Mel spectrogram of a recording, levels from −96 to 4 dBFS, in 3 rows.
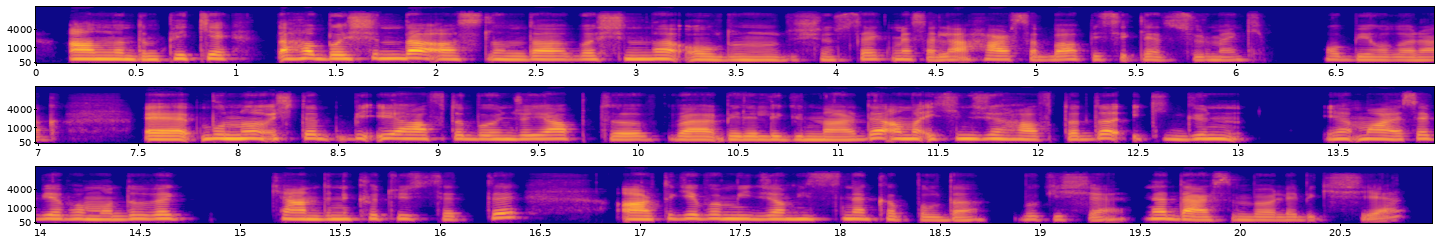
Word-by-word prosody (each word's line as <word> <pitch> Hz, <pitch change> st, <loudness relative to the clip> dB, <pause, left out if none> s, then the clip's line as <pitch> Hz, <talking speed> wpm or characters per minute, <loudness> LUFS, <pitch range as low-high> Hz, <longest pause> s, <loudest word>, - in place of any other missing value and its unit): Anladım. 195 Hz, -3 st, +6 dB
Peki, 215 Hz, 0 st, 0 dB, 0.2 s
daha 215 Hz, +1 st, +5 dB
başında 225 Hz, +3 st, +7 dB
aslında, 185 Hz, -2 st, +1 dB
başında 195 Hz, +2 st, +1 dB
olduğunu 160 Hz, -2 st, -3 dB
düşünsek 160 Hz, +4 st, -8 dB
mesela 175 Hz, -4 st, -1 dB
her 185 Hz, -1 st, +4 dB
sabah 180 Hz, +1 st, -3 dB
bisiklet 165 Hz, -2 st, -8 dB
sürmek 155 Hz, +1 st, -10 dB, 0.3 s
hobi 160 Hz, -2 st, -7 dB
olarak. 155 Hz, 0 st, -6 dB, 0.4 s
Eee, 185 Hz, -1 st, +6 dB
bunu, 220 Hz, +1 st, +4 dB
işte, 220 Hz, -1 st, -3 dB
1 225 Hz, +2 st, -4 dB
hafta 210 Hz, -2 st, +1 dB
boyunca 200 Hz, 0 st, -1 dB
yaptı 205 Hz, -5 st, -1 dB
ve 170 Hz, -2 st, +1 dB
belirli 175 Hz, -1 st, -2 dB
günlerde 165 Hz, +6 st, +1 dB
ama 210 Hz, -1 st, +3 dB
2. 210 Hz, +1 st, -1 dB
haftada 180 Hz, +2 st, 0 dB
2 190 Hz, -1 st, -8 dB
gün 200 Hz, -1 st, -2 dB, 0.4 s
ya 205 Hz, +3 st, -2 dB
maalesef 200 Hz, +1 st, 0 dB
yapamadı 205 Hz, -1 st, -2 dB
ve 220 Hz, -1 st, -1 dB, 0.4 s
kendini 195 Hz, -1 st, +2 dB
kötü 210 Hz, +1 st, -7 dB
hissetti. 200 Hz, +7 st, -5 dB, 0.5 s
Artık 195 Hz, +2 st, +5 dB
yapamayacağım 205 Hz, -3 st, -1 dB
hissine 195 Hz, +1 st, -2 dB
kapıldı 150 Hz, -4 st, -6 dB, 0.2 s
bu 175 Hz, 0 st, -10 dB
kişi. 170 Hz, +1 st, -10 dB
Ne 215 Hz, -1 st, +1 dB
dersin 160 Hz, -2 st, +1 dB
böyle 155 Hz, 0 st, -6 dB
bir 155 Hz, -, -13 dB
kişiye? -, -, -9 dB
190 Hz, 135 wpm, -23 LUFS, 170-210 Hz, 0.5 s, başında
